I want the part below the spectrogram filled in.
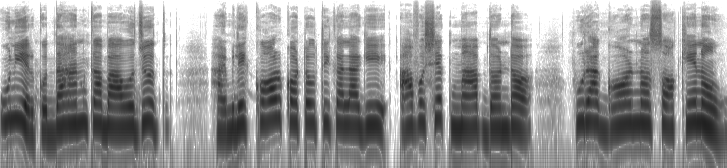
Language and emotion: Nepali, sad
